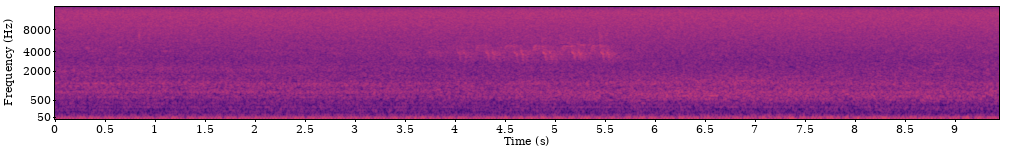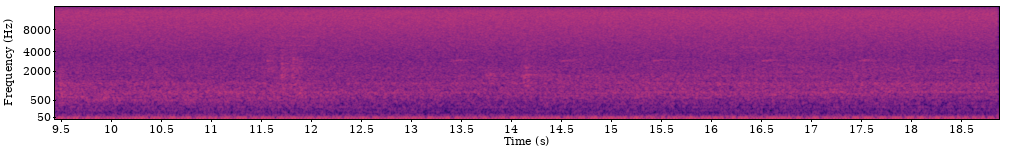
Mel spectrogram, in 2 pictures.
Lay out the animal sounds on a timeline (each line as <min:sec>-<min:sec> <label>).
0:03.7-0:05.8 Ovenbird (Seiurus aurocapilla)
